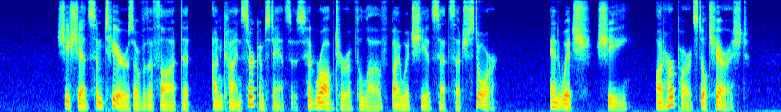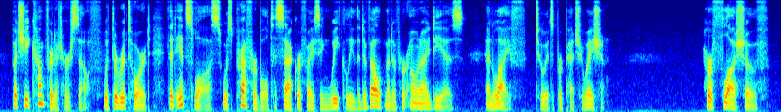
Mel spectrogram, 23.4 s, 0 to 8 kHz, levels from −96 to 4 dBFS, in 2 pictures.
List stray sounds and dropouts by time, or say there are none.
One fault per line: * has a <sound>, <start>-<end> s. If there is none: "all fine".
all fine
